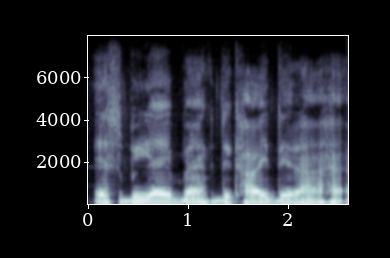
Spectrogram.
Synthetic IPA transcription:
ɛːsbiːaːibɛ̃ːkd̪ɪkʰaːid̪eːɾɐɦaɦɛ̰ː

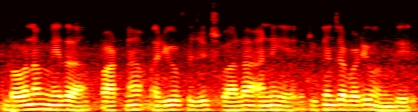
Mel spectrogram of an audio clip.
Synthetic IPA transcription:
bʱɐʋɐnɐmːiːd̪ɐpaːʈnɐmʔɐ̰ɾijupʰid͡ʒiksʋaːlɐɐniɾikiɲt͡ʃɐbɐɽiund̪i

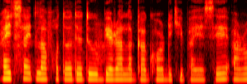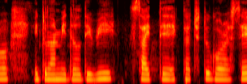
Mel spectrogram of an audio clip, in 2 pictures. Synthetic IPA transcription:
ɹajtsajtlapʰɔtɔtɛtubɛɹalaɡaɡʱɔɹdikʰipajasɛaɹɔitulamidɛldibi | sajtːɛːk̚tat͡ʃʰtuɡʱɔɹasɛ

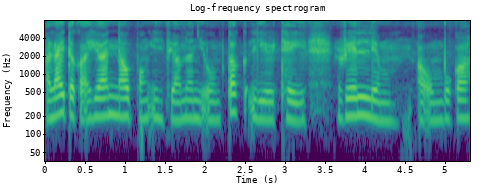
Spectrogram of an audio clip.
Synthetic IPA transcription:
ɐlajtɐka̰ɦianːawpɐŋḭnfiamnanḭʔɔmtɐk̚liɾtʰejrelːemʔa̰ʔɔ̰mbɔka

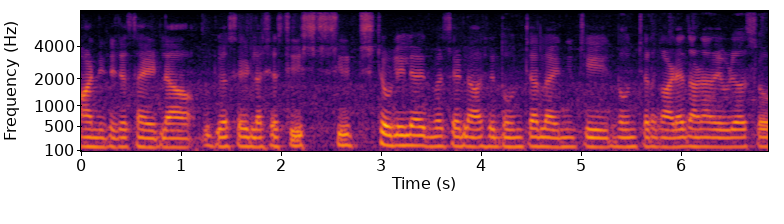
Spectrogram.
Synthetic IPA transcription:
aɽ̃it̪jat͡ɕasajiɽlaud̪jasaiɖlaːɕasiʈsːiːʈsʈʰeʋlelaɦet̪bəsalaəɕed̪ont͡ɕaɾlajnit͡ɕed̪ont͡ɕaɾɡaɽjad͡z̪aɽ̃aɾeʋɭjeəsə

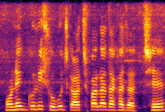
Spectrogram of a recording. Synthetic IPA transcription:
ɔnek̚ɡuliʃobud͡ʑɡat͡ɕpalad̪ɛkʰad͡ʑatːɕʰe

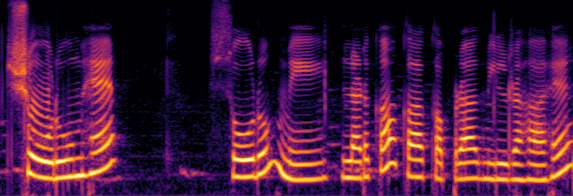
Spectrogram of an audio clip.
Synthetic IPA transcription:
ʃoːɾuːmɦɛː | ʃoːɾuːmːẽlɐɽkakakɐpɾamɪlɾɐɦaɦɛː

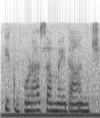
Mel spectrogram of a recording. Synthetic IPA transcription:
eːkbɐɽasamɛːd̪aːnt͡ʃʰ

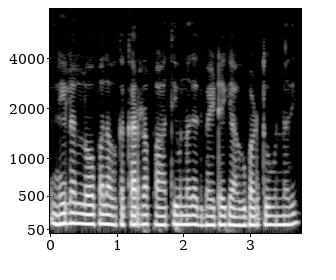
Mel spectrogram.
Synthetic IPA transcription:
nilɐlːɔːpɐlɐɔkɐkɐɾːɐpaːt̪iunːɐd̪iɐd̪ibɐjɐʈeːɡeɐɡupɐɽɐt̪uːnːɐd̪i

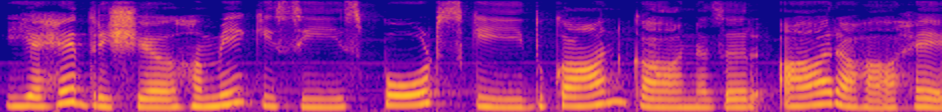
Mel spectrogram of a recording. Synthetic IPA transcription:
jɛɦd̪ɾɪʃjəɦɐmẽkɪsispoːɾʈskid̪ʊkaːnkanɐzəɾaːɾɐɦahɛː

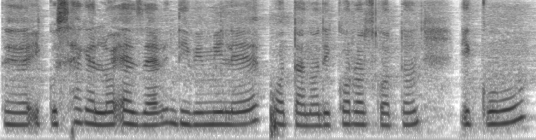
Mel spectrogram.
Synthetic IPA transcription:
t̪ɛḭkusɛkɛlɔjʔɛzɛɹd̪ibimilɛpʰɔtanɔd̪ikɔɾɔzɡɔtɔn | iku

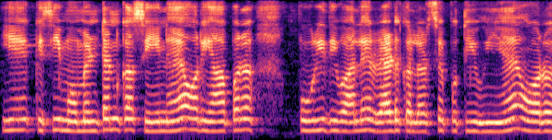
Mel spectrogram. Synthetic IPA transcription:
jeːkɪsimoːmɛ̃ɳʈənkasiːnɦɛɔːɾjɐɦãpɐɾ | puːɾid̪ɪʋaːleɾɛːɖkɐləɾsepʊt̪iɦʊiɦɛ̃ɔːɾ

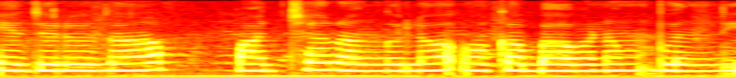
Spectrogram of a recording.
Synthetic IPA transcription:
ed̪uɾuɡaː | pɐt͡ʃɐɾɐŋɡuloːʔɔkɐbʱaːʋɐnɐmund̪i

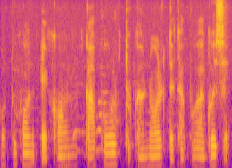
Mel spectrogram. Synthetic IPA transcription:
xɔtukʰɔnɛ̰kʰɔnkapuɹdukanɔɹdɛkʰapʊwaɡojsɛ̰

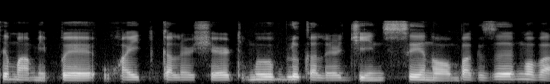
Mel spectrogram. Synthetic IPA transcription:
t̪ɯmamipɯwajt̚kalaɹʃeɾʈmublukaləɹd͡ʒinsɯnɔbaɡzɯŋɔva

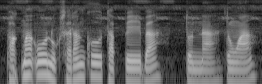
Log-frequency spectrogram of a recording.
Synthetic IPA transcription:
pʰak̚maʔɔnɔk̚saɾaŋkʰɔt̪ʰap̚ːeba | d̪̥ɔnːad̪ɔŋa

